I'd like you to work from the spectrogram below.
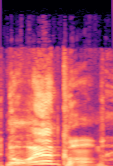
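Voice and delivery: high, loud shout that denies being upset; yelling I am calm. Retold or imitated. Angry customer yelling at the clerk that he is calm. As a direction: yell that you're calm, clearly not calm. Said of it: "yelling at somebody".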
